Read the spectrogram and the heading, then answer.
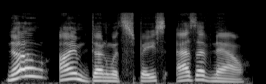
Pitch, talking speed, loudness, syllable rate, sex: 200 Hz, 180 wpm, -17 LUFS, 4.0 syllables/s, female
